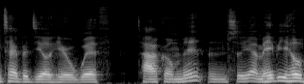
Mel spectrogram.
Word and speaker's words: Tach-O-Mint: according to the masses i think it's supposed to be like taco mint because it's supposed to be a play on like a tachometer in a car again i've told you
